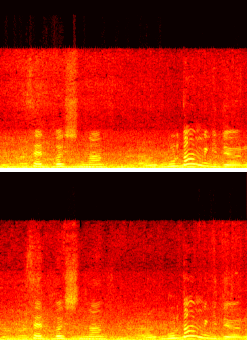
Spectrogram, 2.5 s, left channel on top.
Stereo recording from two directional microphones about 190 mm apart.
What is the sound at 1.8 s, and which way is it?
Speech, 20° right (ahead or behind).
